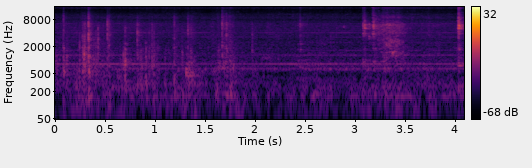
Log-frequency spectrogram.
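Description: Steel spoon clicking lightly against a steel bowl a few times while gram flour is spooned onto sliced potatoes, with a short scraping rustle about three seconds in.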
